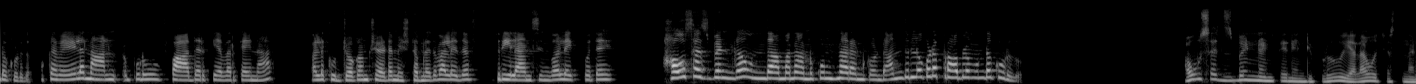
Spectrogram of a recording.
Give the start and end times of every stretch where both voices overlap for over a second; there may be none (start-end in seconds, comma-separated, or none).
none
